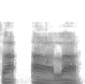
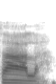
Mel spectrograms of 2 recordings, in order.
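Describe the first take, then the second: First: The middle glottal stop is pronounced fully and firmly. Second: The middle glottal stop is softened, halfway to nothing. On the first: "এটা হলো কঠিন ভাবে পড়ছি" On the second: "কিন্তু আপনি এর মাঝামাঝি পড়তে পারবেন"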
